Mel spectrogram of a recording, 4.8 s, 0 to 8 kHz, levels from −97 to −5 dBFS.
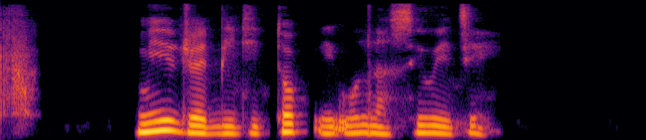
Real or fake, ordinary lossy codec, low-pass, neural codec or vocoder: fake; MP3, 48 kbps; 7.2 kHz; autoencoder, 48 kHz, 32 numbers a frame, DAC-VAE, trained on Japanese speech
